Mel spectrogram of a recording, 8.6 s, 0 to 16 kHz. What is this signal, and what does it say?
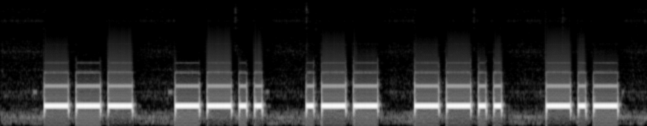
Morse code, heard as a keyed tone, about 12 wpm, spaced as for 9 wpm, 600 Hz. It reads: OZWZK
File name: 7 Lezione cw 2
